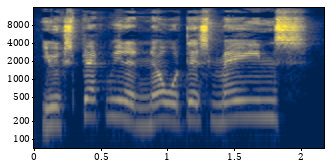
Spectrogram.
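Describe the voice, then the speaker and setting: Southern country pony girl, defensive, high-pitched, a reader faking the accent. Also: fairly even intonation, normal speed, lightly acted. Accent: attempted Southern US. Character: tough country female pony, touchy.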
